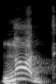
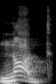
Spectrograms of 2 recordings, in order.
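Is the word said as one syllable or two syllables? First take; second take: one syllable; one syllable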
